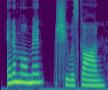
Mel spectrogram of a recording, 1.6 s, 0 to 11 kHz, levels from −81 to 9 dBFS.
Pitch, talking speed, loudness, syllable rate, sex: 245 Hz, 220 wpm, -14 LUFS, 5.3 syllables/s, female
